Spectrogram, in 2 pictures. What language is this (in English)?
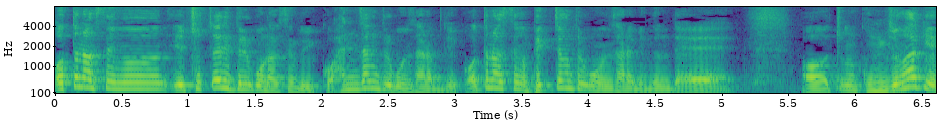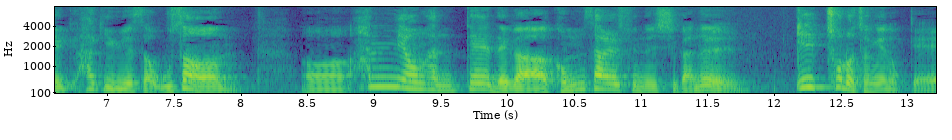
Korean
